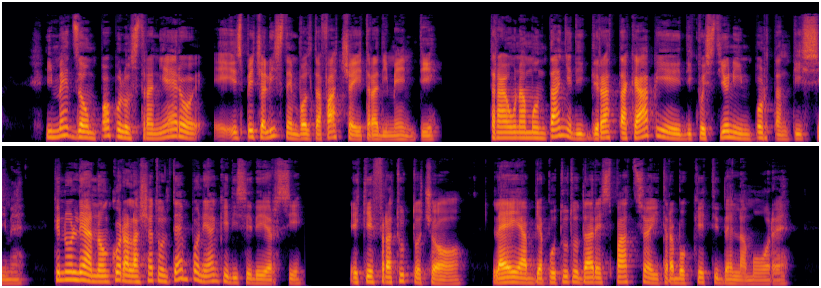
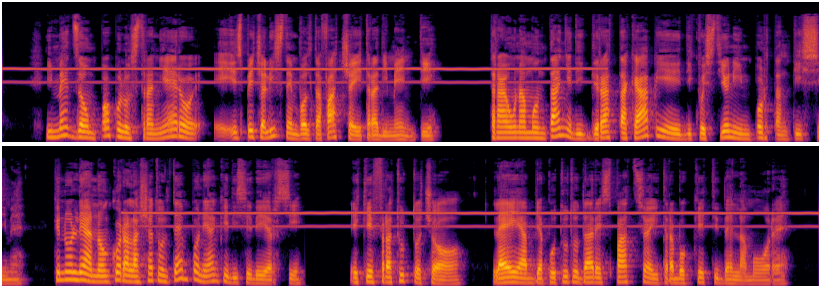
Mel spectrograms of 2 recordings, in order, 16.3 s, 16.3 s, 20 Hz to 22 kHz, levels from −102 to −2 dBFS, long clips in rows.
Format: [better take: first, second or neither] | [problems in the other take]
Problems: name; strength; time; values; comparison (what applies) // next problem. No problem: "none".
first | high-pitched whine; noticeable; until 6 s and from 9.5 s on; 3 kHz, 10 dB below the speech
